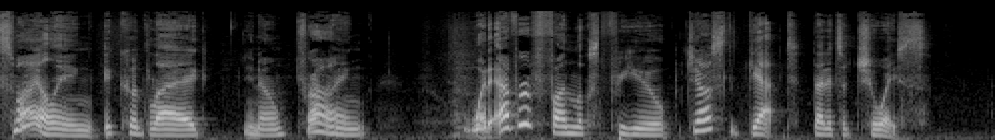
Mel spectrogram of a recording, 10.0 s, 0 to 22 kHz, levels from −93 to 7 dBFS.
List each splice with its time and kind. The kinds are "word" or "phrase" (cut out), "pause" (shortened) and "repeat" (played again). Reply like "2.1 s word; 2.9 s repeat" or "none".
1.4 s word; 2.2 s pause; 2.9 s pause; 6.0 s word; 6.8 s pause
